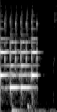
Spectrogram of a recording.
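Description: A mobile phone ringtone plays a bright, repeating electronic melody in quick pulses, loud and close, then breaks off abruptly with a faint tail, no talk over it.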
